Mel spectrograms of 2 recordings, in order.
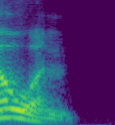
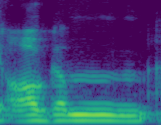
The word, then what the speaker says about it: Ogham: I think a sort of a standardized scholarly pronunciation seems to be Owen. But you can say Ogham.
